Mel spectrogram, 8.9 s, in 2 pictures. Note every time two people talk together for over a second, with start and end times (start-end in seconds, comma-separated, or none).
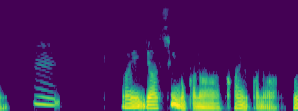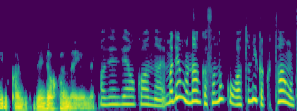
none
